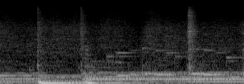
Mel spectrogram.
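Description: Instrumental passage from a 1964 jazz-gospel recording: vibraphone over sustained organ and bass, with a couple of sharp drum hits.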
